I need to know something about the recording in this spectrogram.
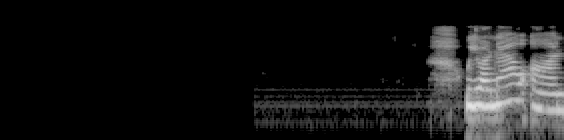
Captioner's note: pause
